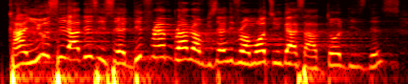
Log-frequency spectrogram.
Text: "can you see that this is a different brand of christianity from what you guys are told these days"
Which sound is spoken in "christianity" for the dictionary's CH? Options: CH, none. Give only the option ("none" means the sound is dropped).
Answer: none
